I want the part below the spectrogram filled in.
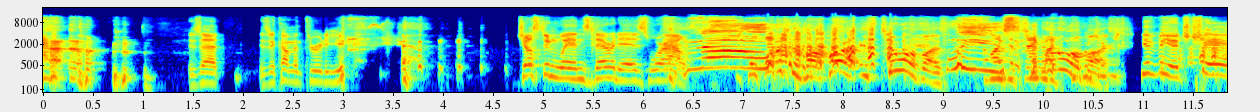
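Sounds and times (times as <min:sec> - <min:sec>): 
person clearing throat: 0:00.0 - 0:01.1
speech: 0:01.5 - 0:03.8, 0:04.8 - 0:11.8
laughter: 0:03.0 - 0:04.6, 0:06.2 - 0:11.8.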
